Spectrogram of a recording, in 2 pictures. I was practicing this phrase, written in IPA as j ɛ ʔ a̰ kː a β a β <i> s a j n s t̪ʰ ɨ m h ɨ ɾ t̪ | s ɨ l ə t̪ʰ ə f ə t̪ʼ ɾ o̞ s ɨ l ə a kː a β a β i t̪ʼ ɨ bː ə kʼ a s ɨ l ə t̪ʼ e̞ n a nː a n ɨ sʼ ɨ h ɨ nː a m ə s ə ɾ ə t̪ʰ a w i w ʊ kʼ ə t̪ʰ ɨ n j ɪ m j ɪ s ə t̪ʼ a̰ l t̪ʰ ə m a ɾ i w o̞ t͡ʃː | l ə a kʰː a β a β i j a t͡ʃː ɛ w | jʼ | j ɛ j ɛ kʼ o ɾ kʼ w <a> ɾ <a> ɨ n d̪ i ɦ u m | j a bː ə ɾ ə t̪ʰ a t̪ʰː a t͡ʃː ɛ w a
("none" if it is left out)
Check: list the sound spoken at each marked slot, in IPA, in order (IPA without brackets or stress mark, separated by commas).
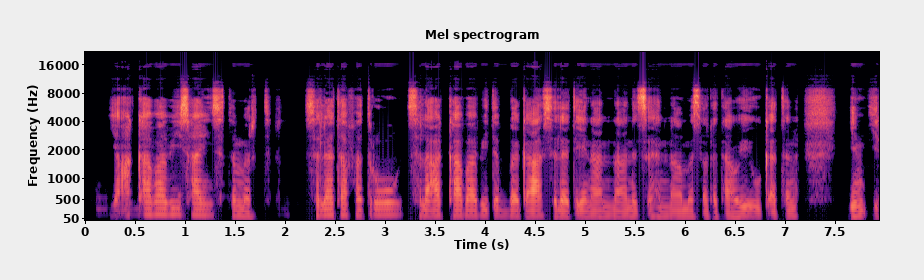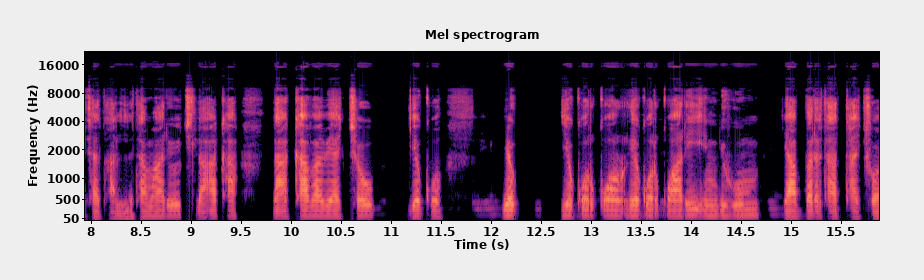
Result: i, a, i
